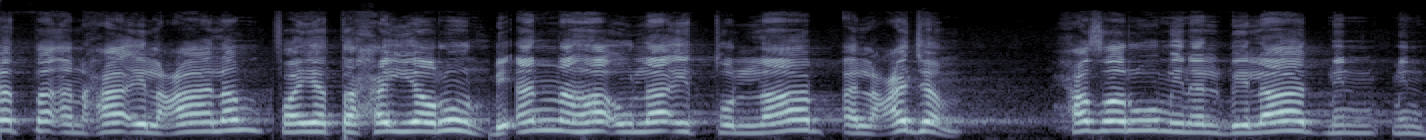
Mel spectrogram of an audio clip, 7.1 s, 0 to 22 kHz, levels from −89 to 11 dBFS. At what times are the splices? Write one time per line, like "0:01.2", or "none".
0:01.3
0:02.4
